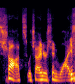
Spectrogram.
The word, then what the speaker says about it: Schatz: I used to say Schatz. I've been told it's pronounced shots, which I understand why.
